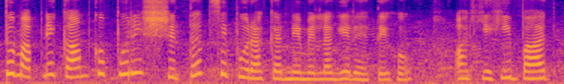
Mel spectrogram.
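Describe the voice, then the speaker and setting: A woman's voice: high-pitched, very animated, normal speed, a bit bright, pitched above the performer's own voice. A woman voicing a sincere, admiring young village woman in a cartoon moral story.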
